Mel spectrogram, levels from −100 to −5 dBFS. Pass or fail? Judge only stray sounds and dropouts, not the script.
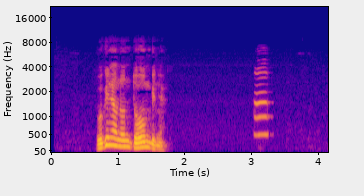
fail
